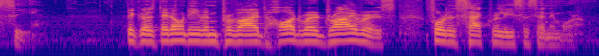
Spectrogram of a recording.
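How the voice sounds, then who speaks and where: At a moderate pace, a man with a Swedish accent speaks in a fairly high pitch. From Sweden. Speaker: IT conference speaker. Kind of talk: conference talk.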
